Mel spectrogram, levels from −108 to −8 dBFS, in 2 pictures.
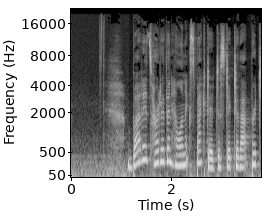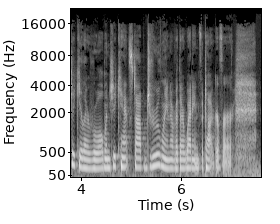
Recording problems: squashed, flat; somewhat

